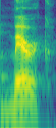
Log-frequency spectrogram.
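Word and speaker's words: Merrick: Garland no Eric was it Eric no uh Merck Garland sorry that's how you say his name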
